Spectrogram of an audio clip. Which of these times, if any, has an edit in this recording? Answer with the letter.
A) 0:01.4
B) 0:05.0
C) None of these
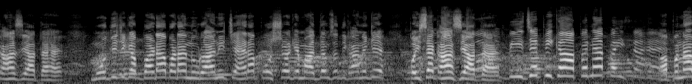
C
